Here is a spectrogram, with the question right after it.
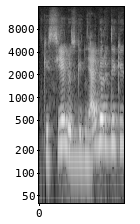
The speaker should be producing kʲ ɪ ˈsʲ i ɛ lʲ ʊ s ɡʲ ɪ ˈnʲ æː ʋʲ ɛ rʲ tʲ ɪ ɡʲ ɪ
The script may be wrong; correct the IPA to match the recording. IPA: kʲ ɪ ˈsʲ i ɛ lʲ ʊ s ɡʲ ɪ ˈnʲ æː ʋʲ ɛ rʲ dʲ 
